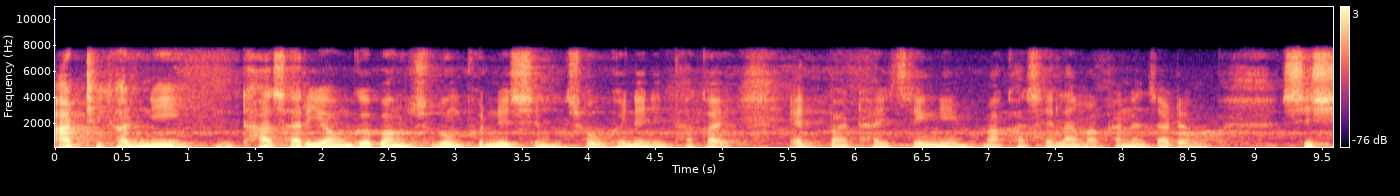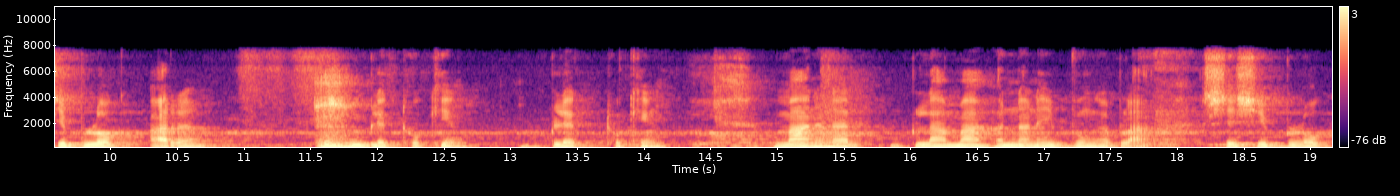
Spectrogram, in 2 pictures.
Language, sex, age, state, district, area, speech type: Bodo, male, 30-45, Assam, Chirang, rural, spontaneous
